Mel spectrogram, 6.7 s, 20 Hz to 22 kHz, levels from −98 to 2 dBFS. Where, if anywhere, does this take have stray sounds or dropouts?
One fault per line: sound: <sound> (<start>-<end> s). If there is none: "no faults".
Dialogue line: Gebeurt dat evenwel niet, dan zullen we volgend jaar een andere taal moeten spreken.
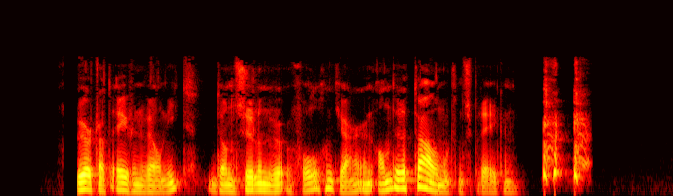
sound: dropout (0.6-0.8 s)
sound: cough (5.4-5.9 s)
